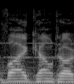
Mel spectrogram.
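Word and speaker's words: Viscount: let me welcome you to Le Graham I'm VI counter said the ruling Lord here oh it's pronounced VI count okay well I guess now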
